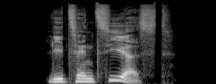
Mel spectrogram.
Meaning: second-person singular present of lizenzieren
- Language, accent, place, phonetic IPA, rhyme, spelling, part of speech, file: German, Germany, Berlin, [lit͡sɛnˈt͡siːɐ̯st], -iːɐ̯st, lizenzierst, verb, De-lizenzierst.ogg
